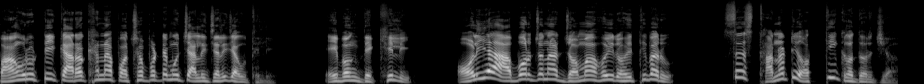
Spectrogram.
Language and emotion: Odia, disgusted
